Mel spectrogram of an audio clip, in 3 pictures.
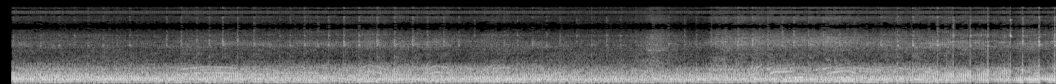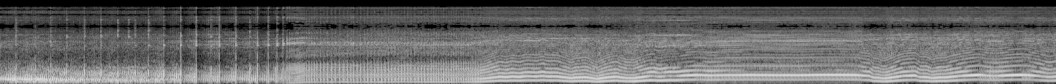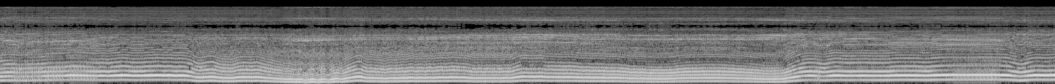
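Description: Two-stroke chainsaw cutting through a tulip poplar trunk. For the first dozen seconds it makes a rough, noisy sound. From about fifteen seconds in the engine note is clear and high, and its pitch sags and recovers several times as the saw loads down in the cut.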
